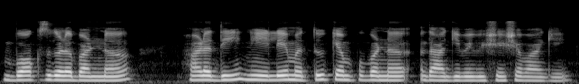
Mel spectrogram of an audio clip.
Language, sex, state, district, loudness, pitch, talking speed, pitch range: Kannada, female, Karnataka, Bidar, -15 LUFS, 200 Hz, 95 wpm, 185-205 Hz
